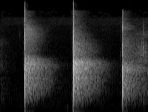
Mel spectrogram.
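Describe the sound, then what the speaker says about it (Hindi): Three single, crisp hand claps in a ladies' boutique, evenly spaced about six-tenths of a second apart, each sharp and close with a short ring of room reverb and silence between. "लेडीज बुटीक में तालियां।"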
